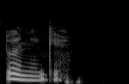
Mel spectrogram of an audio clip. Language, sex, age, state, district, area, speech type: Assamese, female, 18-30, Assam, Charaideo, urban, spontaneous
